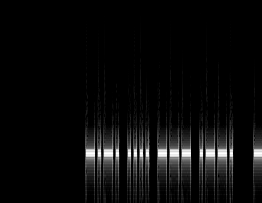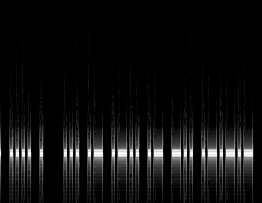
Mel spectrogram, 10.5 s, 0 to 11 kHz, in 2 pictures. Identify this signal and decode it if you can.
Morse code, heard as a keyed tone, about 20 wpm, 700 Hz. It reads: CHOP THE SALAD.
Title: Easy Sentences with Hints - 20wpm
